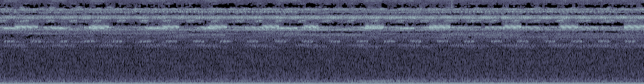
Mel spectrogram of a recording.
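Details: Crickets chirping in a park in the evening, a steady high-pitched chorus of overlapping trills with pulsed bursts layered above a continuous shimmer, soft low background hum throughout.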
